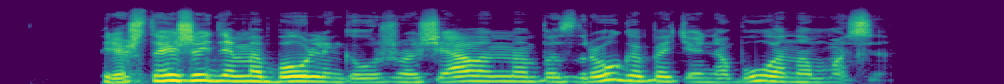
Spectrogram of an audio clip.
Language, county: Lithuanian, Kaunas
